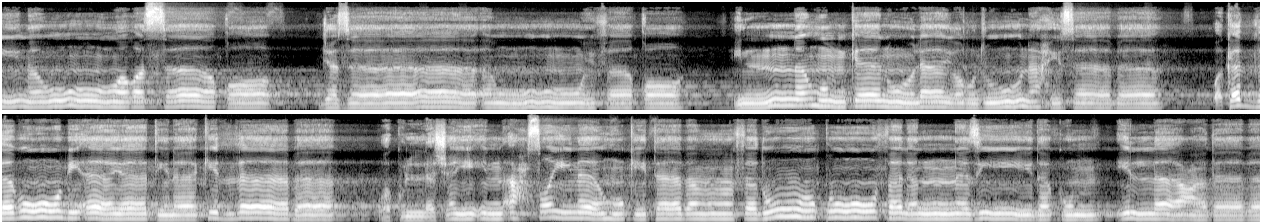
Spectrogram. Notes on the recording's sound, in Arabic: هذا التسجيل من صلاة التراويح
